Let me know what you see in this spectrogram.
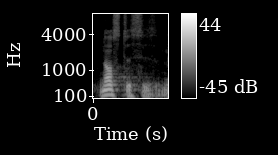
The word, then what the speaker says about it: Gnosticism: Silent G, Gnosticism.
